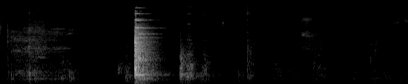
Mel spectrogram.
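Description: Metal chainsaw clutch drums with sprockets being handled and set down on a workbench. One sharp metallic clink with a short ring comes about a second and a half in, then a few lighter knocks.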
